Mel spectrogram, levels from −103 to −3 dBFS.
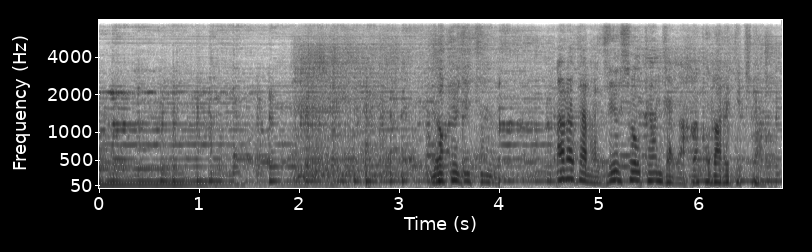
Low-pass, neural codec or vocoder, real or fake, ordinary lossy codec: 7.2 kHz; codec, 44.1 kHz, 2.6 kbps, SNAC; fake; none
